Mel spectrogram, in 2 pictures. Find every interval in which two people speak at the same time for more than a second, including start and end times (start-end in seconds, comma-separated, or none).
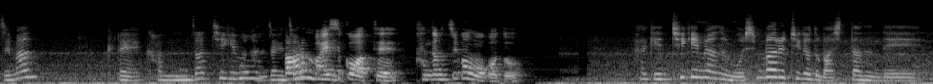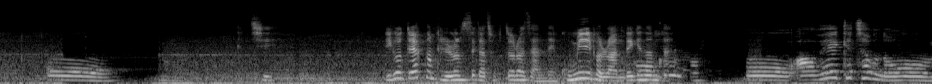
2.2-3.8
